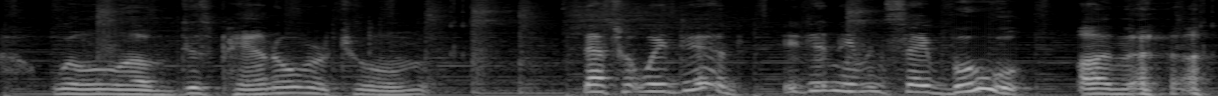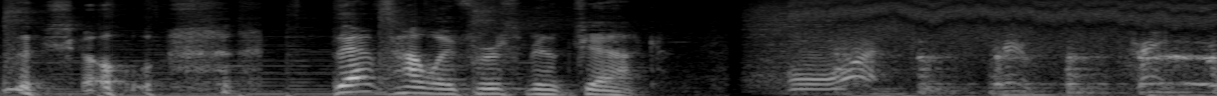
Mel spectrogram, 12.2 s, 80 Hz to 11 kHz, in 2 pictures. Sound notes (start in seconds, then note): 5.7 chuckles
